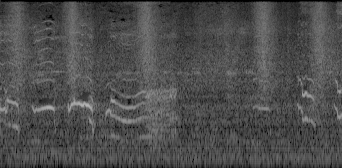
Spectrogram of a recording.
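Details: Dog at a pet shop, giving high thin whimpering whines around half a second to one second, then a longer wavering whine near two seconds and short yelps toward the end, over a steady low hum of shop noise.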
